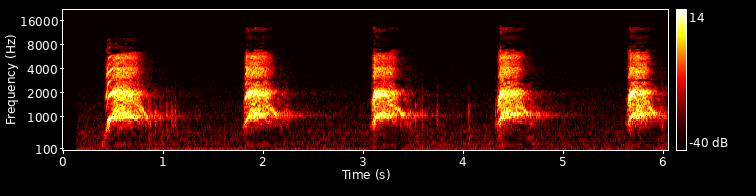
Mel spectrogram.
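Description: A fox gives harsh, hoarse screams, each one a short ragged shriek repeated about every second and a half.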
